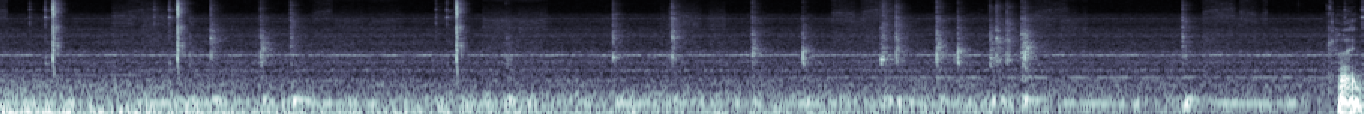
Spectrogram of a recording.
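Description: Game machinery hums and whirs steadily, with short clicks.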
